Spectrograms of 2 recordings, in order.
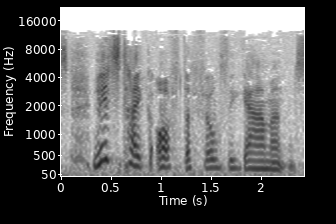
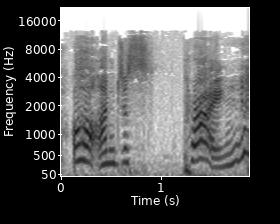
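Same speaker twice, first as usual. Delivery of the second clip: slow, higher, louder acted-out excuse; mock-innocent explanation, breaking into a laugh; sheepish reply; 4 semitones higher, 5 dB louder, slower than usual. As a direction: play caught in the act, drawing it out. Acts out her sheepish reply to dentist.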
